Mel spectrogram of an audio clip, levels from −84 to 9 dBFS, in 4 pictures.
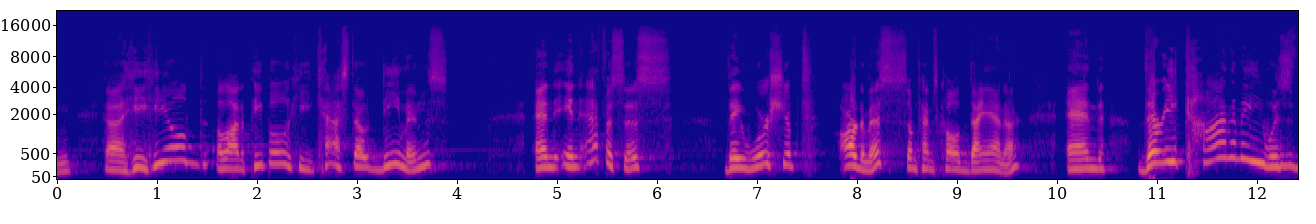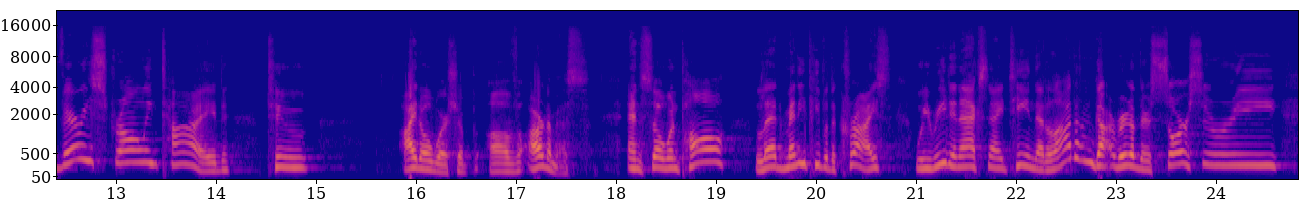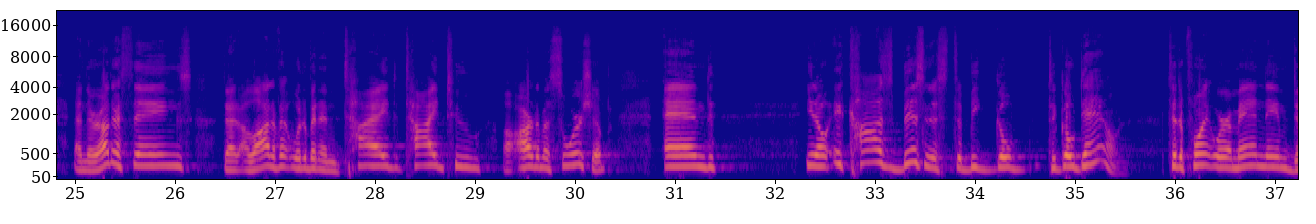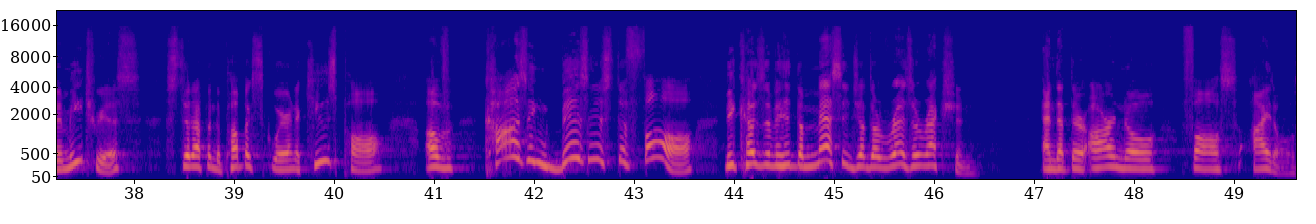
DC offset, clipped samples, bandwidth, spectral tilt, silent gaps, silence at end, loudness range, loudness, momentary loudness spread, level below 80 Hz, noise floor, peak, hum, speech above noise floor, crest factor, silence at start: under 0.1%; under 0.1%; 16 kHz; -5.5 dB/octave; none; 0 s; 4 LU; -35 LUFS; 12 LU; -80 dBFS; -81 dBFS; -18 dBFS; none; 47 dB; 18 dB; 0 s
